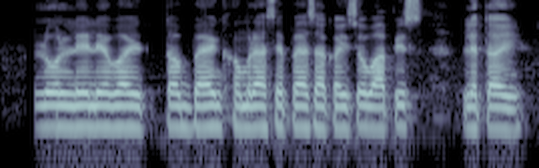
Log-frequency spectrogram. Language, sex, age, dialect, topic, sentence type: Magahi, male, 18-24, Western, banking, question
